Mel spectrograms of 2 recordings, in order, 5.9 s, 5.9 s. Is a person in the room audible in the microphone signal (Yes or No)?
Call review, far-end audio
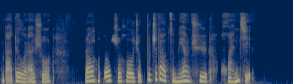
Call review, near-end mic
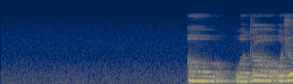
Yes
